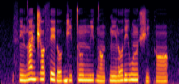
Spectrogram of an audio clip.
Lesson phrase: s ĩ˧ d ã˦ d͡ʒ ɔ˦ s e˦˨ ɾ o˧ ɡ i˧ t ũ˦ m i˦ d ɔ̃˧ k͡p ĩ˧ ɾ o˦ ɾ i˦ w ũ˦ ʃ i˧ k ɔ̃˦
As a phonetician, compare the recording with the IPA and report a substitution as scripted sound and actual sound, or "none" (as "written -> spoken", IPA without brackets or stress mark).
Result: none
